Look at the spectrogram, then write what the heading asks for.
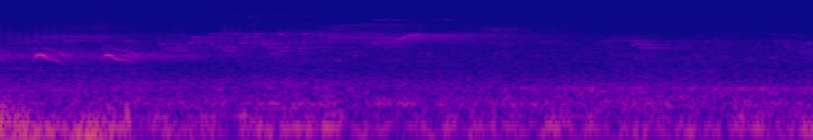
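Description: Faint bird calls: three short chirps in the first second, then a few scattered higher notes, over a low outdoor rumble.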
